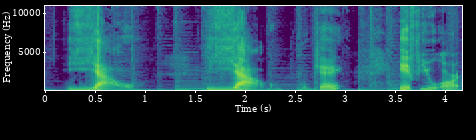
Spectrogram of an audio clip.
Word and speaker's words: Yao: born on Thursday and the person who wrote this used the phonetic spelling which is great because if you're a male born on Thursday your name would be Yao Yao Yao okay if you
